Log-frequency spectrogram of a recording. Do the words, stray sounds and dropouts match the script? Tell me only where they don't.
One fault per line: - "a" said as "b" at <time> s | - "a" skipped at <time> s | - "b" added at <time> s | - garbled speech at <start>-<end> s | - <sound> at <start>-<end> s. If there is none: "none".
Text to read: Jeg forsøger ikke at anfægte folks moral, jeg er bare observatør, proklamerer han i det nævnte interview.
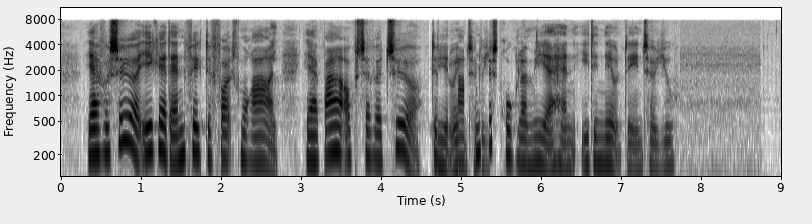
- garbled speech at 4.6-5.5 s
